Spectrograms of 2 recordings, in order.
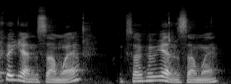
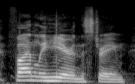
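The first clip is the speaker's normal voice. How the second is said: laughing; 7 semitones higher, 10 dB louder than usual. Real, not acted. Relief after setup trouble.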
